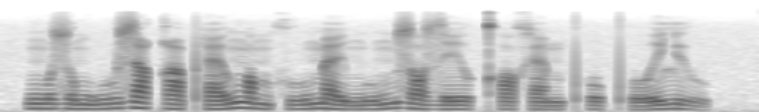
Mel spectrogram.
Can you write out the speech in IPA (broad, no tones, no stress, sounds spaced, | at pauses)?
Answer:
ŋ o z o m w u z æ q æ pʰ æ ʊ̯ ŋ ɒ m x u m æ ɪ̯ m u m z ɒ z e ʊ̯ kʰ ɒ x æ m pʰ o pʰ o ɪ̯ lʲ u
